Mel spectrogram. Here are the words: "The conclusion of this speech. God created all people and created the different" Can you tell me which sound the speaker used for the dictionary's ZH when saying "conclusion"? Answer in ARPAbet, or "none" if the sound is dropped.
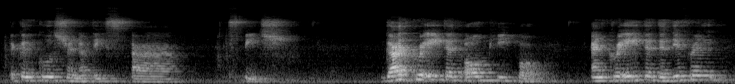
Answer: SH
